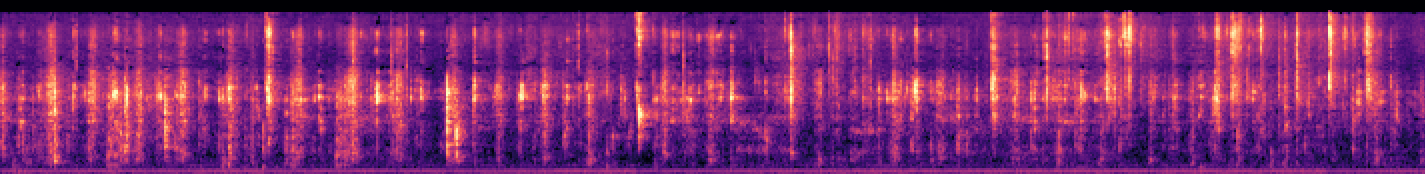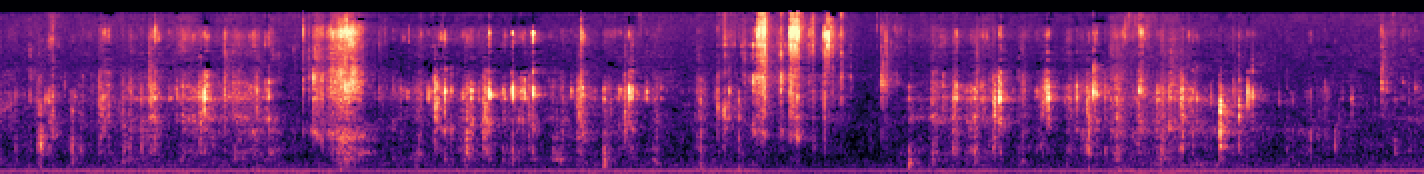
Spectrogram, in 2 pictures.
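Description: Close-miked chewing and wet mouth smacking while eating a saucy seafood boil, with many sharp clicks throughout.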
